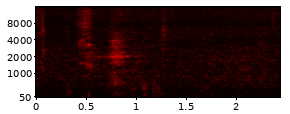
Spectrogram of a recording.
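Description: Near silence, with a couple of faint scrapes in the first second from a metal spoon scraping the stringy pulp and seeds out of a butternut squash half.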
